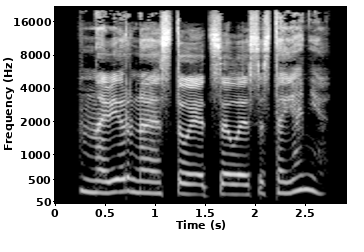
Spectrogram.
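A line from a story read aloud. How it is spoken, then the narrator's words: Admiring, breathless. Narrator (Russian): восхищенно выдохнула я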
